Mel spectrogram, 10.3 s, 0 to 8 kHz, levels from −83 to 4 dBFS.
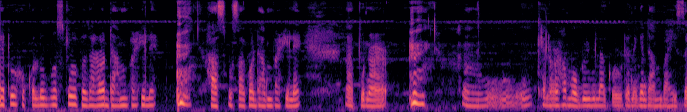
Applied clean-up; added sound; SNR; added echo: none; none; none; none.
